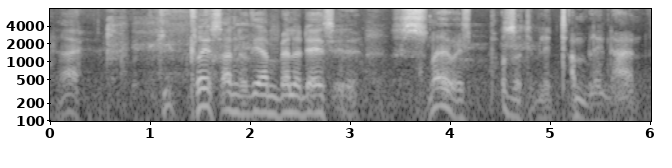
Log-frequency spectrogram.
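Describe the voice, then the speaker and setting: A stubborn middle-aged English husband in a radio comedy. His voice is gravelly and creaky, his manner dry and defensive. A faint rumble sits underneath. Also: very animated, heavily acted. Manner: dry, defensive, deliberate wording.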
